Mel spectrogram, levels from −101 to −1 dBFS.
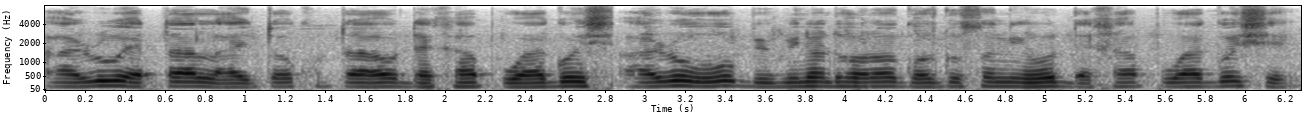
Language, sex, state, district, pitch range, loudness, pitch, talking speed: Assamese, male, Assam, Sonitpur, 140-155 Hz, -14 LUFS, 145 Hz, 145 wpm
